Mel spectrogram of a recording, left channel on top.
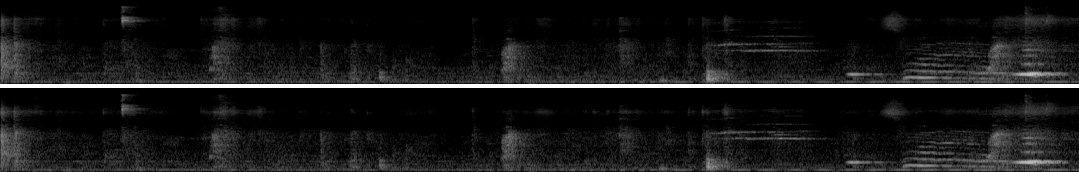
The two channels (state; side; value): normal; both; correlation 0.95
